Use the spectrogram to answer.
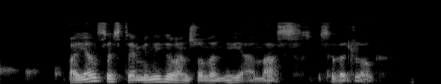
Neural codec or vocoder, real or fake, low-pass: codec, 16 kHz, 4 kbps, FreqCodec, smaller model; fake; 7.2 kHz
